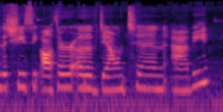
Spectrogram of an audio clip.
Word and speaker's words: Downton: So I picked up The Mitford Murders by Jessica Fellows, and it says on here that she's the author of Downton Abbey. Downton?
